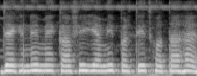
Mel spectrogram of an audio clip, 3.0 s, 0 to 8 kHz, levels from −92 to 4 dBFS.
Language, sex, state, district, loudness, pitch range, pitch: Hindi, female, Bihar, Vaishali, -15 LUFS, 210-225 Hz, 220 Hz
